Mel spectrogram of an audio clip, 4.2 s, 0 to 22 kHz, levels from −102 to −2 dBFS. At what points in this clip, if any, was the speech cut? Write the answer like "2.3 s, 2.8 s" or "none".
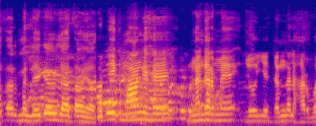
1.2 s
